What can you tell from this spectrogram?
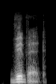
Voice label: "vivat", American

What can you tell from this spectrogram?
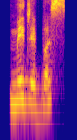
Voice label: "midibus", Indian

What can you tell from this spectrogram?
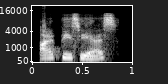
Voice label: "IPCS", Indian

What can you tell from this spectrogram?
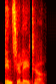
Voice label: "insulator", Indian

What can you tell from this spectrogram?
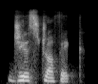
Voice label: "Geostrophic", Indian

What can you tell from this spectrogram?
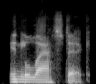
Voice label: "inelastic", American

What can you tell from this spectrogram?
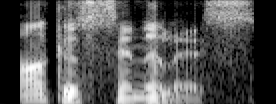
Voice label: "arcus senilis", British

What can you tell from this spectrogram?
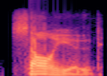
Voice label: "solute", American

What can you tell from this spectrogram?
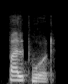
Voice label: "pulpwood", Indian; Dictionary

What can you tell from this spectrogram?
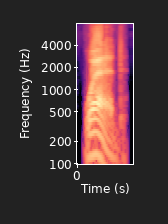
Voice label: "wed", American

